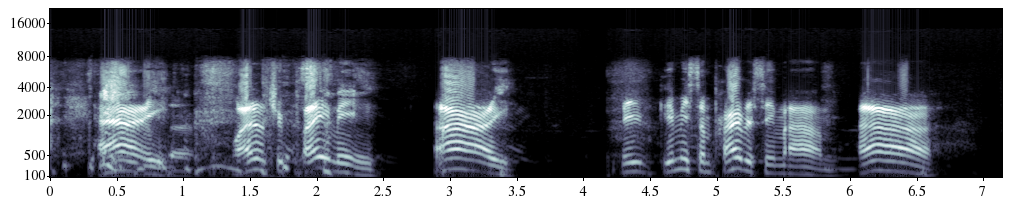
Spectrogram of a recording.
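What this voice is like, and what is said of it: Imitation of a sitcom character's voice. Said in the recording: “That's a scarily good impersonation.”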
